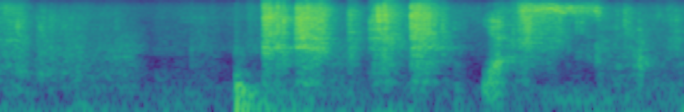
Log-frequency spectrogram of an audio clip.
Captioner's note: scratching sounds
